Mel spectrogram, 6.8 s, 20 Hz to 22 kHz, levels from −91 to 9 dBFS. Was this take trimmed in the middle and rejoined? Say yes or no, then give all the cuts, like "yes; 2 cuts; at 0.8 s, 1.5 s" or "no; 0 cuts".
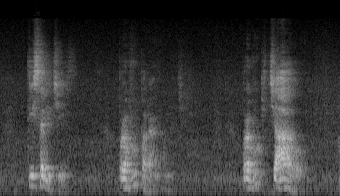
no; 0 cuts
